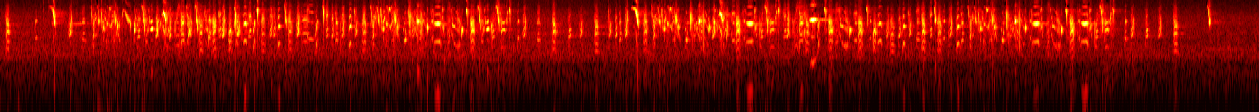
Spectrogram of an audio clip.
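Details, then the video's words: Golden-rumped euphonia delivering two long bursts of hurried, high twittering song, each around five seconds, packed with scratchy chips and tinkling notes. A short pause separates the bursts, and a final isolated note follows. "Canto do Gaturamo Rei / Gaturamo de Cabeça Azul | Golden-rumped Euphonia | Euphonia Cyanocephala"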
